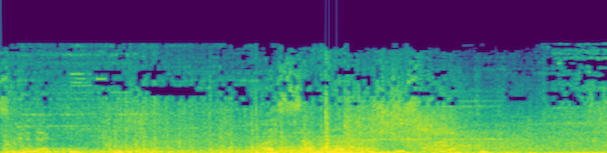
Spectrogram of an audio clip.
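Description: A base crystal shatters with a loud magical burst.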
